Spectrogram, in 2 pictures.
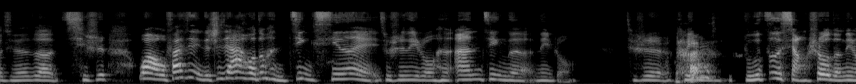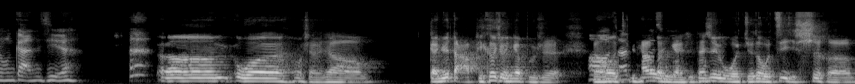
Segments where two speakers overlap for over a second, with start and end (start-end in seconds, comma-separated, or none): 14.4-15.8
